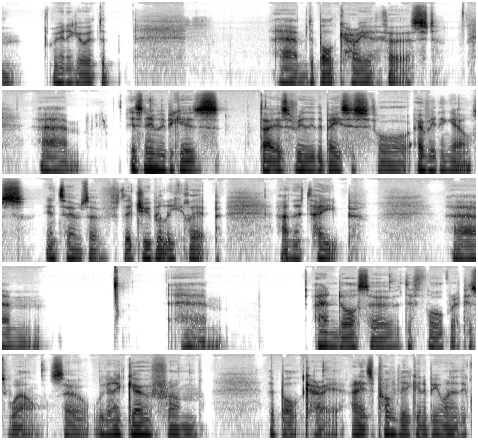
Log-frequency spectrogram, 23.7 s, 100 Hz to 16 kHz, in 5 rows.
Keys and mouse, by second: 6.2 alt+right click, 6.4 alt+click, 18.0 alt+drag, 19.3-19.8 alt+drag, 20.0 alt+click, 20.3 alt+middle drag, 20.5 alt+right drag, 20.8-21.2 alt+drag, 22.1-23.6 alt+drag.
